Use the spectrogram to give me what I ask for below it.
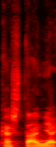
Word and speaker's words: kasztan: And the funny thing is that kasztania in Polish is kasztan. Oh! Yes, so we pronounce it in a similar way with the sh sound.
